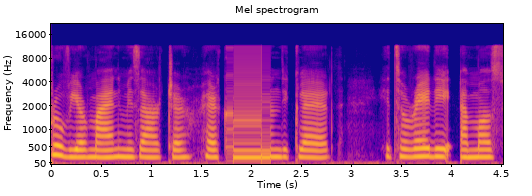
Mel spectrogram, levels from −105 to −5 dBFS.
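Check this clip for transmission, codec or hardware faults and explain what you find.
One fault is audible. From 1.76 to 2.19 s the speech becomes robotic, a rigid metallic buzz near 100 Hz. Short buffers are likely repeated throughout, which fits a 10 ms buffer.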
